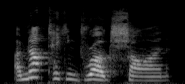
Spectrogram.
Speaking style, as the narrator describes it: Gus snapped

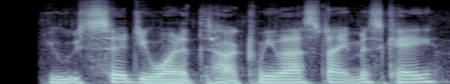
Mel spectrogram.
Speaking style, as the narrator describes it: I said

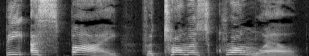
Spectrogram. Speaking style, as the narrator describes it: Anne shouted

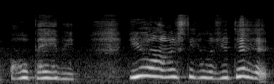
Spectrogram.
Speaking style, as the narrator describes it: the woman cries

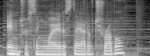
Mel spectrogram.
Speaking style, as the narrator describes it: Nicholas said

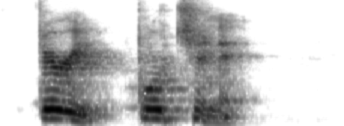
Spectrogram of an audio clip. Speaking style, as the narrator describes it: he said stiffly

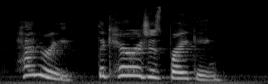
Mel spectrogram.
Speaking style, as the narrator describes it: He cried

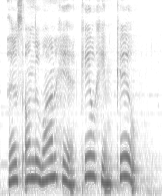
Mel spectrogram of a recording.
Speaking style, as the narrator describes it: a monkey shouted

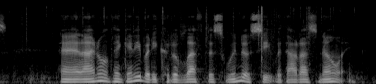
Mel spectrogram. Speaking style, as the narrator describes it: Gorman in a trembling voice

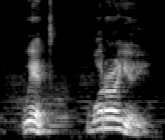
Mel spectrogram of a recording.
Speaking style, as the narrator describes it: query was cut off

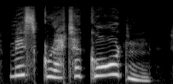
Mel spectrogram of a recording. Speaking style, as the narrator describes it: shouted Anna

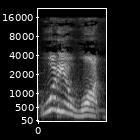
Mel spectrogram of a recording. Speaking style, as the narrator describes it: Borko grumbled

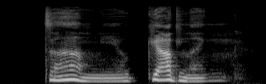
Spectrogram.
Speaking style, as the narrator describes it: he growls, but Aziraphale knows it to be a good growl

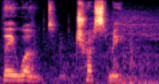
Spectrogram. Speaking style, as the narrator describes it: Tyler coldly responded

